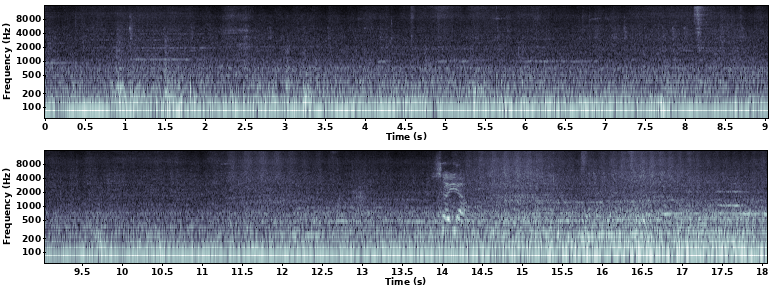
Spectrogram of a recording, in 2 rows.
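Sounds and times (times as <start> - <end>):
train rumbling along track: 0.0 - 18.0.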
